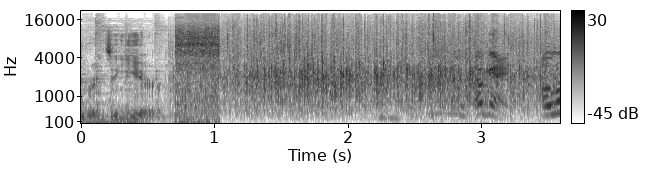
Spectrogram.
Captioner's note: audience applauds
